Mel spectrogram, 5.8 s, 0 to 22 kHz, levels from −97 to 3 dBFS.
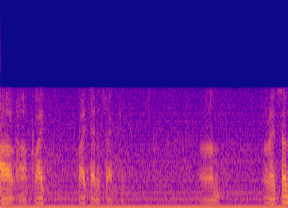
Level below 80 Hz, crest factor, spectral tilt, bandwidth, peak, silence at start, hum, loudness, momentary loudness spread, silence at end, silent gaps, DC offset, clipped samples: -50 dBFS; 22 dB; -10.5 dB/octave; 4 kHz; -10 dBFS; 0 s; none; -32 LUFS; 17 LU; 0 s; none; 2%; under 0.1%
